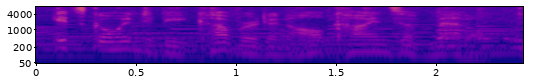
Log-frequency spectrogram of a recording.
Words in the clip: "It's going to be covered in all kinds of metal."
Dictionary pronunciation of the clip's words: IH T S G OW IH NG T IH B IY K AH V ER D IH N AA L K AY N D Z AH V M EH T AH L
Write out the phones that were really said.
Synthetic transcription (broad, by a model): IH T S G OW IH NG T IH B IY K AH V ER D IH N AA L K AY N D Z AH V M EH T L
